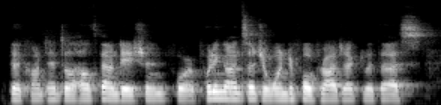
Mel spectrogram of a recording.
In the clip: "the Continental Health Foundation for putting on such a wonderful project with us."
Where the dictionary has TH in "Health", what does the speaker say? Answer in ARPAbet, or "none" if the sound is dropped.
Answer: TH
